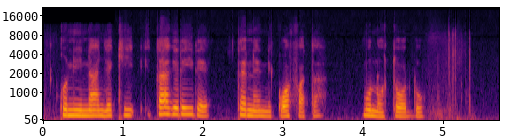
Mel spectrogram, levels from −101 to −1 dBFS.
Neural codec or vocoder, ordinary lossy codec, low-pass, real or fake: vocoder, 44.1 kHz, 128 mel bands, Pupu-Vocoder; Opus, 16 kbps; 19.8 kHz; fake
